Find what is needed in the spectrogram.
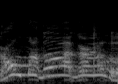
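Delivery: very high, squealing surprise greeting; excited squeal. Pretend. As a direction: squeal it like spotting an old friend.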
